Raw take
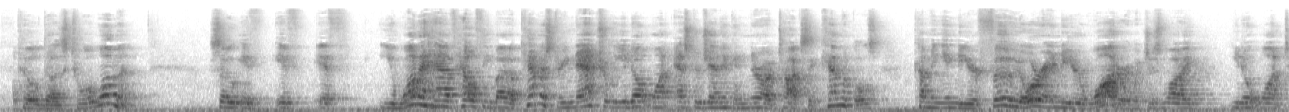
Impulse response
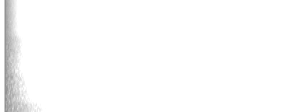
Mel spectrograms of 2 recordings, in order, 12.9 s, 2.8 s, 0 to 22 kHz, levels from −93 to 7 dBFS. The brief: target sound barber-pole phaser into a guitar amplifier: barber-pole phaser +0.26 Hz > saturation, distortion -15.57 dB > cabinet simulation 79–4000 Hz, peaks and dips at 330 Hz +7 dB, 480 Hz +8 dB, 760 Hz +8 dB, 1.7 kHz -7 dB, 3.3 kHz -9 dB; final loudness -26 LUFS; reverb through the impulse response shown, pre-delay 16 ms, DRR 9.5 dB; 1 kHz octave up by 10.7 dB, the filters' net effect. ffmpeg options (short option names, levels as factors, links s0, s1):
-filter_complex "[0:a]equalizer=f=1000:t=o:g=8.5,asplit=2[s0][s1];[1:a]atrim=start_sample=2205,adelay=16[s2];[s1][s2]afir=irnorm=-1:irlink=0,volume=0.355[s3];[s0][s3]amix=inputs=2:normalize=0,asplit=2[s4][s5];[s5]afreqshift=0.26[s6];[s4][s6]amix=inputs=2:normalize=1,asoftclip=threshold=0.15,highpass=79,equalizer=f=330:t=q:w=4:g=7,equalizer=f=480:t=q:w=4:g=8,equalizer=f=760:t=q:w=4:g=8,equalizer=f=1700:t=q:w=4:g=-7,equalizer=f=3300:t=q:w=4:g=-9,lowpass=f=4000:w=0.5412,lowpass=f=4000:w=1.3066,volume=0.891"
